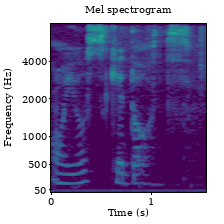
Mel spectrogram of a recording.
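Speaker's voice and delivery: low, whispered under the breath.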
